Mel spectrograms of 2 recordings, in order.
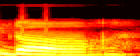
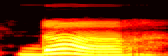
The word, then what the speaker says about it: dors: Je dors، la terminaison هي S، مع أنها مكتوبة ولكن ما كنطقوهاش.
